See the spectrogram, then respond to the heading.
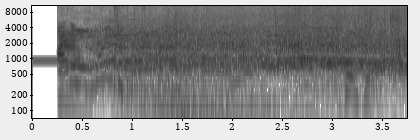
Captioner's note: audience cheers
